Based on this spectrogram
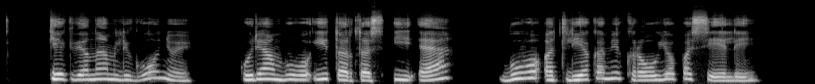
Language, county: Lithuanian, Kaunas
